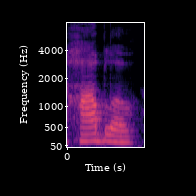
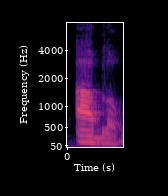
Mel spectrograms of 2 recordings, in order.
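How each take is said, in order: First: Hablo with the H pronounced, like English h; the mistake: hablo with a spoken H; wrong, H sounded. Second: Hablo said as "ablo", no H sound at all; silent H. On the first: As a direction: say "hablo" with a breathy English h at the start. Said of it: "The H in Spanish is silent. So it's not". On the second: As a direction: drop the H in "hablo" and start on the vowel. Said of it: "The H in Spanish is silent". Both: Shown as a demonstration.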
